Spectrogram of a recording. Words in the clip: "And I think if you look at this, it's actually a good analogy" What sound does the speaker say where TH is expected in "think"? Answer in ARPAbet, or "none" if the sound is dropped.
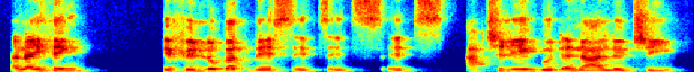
TH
